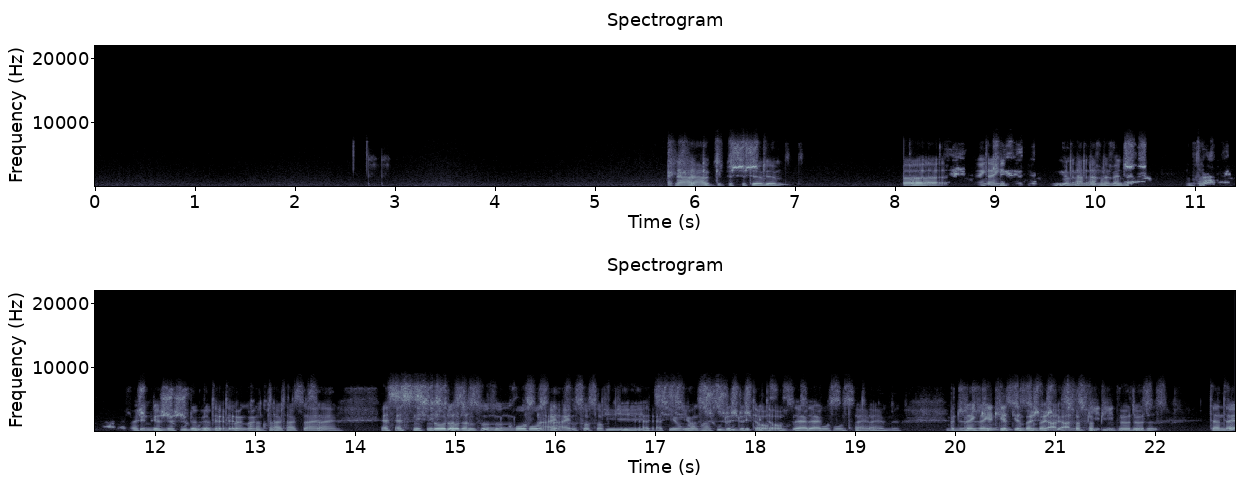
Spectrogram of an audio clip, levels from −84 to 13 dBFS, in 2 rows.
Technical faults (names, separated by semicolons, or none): doubled audio track; clipped start after a pause; other side's voice leaking through; speech suppressed in double talk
